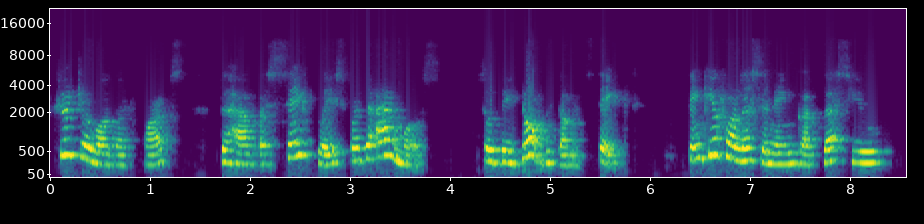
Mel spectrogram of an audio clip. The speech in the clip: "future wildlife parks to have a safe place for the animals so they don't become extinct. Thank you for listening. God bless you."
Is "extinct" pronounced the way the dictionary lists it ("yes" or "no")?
no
